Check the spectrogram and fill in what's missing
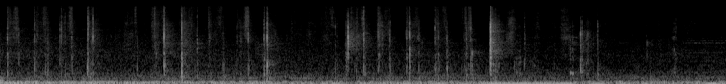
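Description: Tarot cards being shuffled and drawn from a deck, a steady run of soft papery riffles and flicks close by, with no talking.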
